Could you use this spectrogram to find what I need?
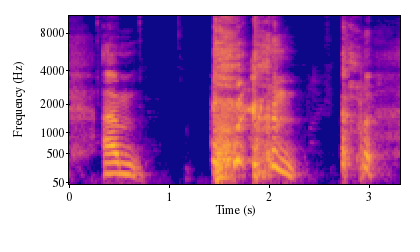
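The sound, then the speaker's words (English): A person with COVID has a coughing fit: a throaty, voiced hack followed after a short pause by a rough cluster of harsh coughs, then one more burst. “excuse me whilst I have a coughing fit.”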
